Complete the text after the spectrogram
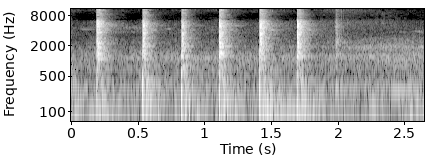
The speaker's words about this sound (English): So I peeled my sweaty ass out of the tent and wandered down to the offices of Belanger and Schlanger. I stepped up to the huge double doors and knocked.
